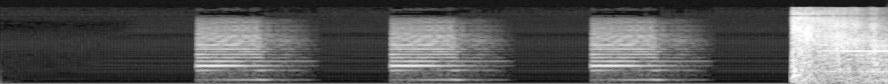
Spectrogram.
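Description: Three short electronic beeps count down.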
